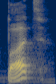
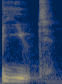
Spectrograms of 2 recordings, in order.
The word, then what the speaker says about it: Butte: Mike, is it pronounced butt or butte? Like beauty.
